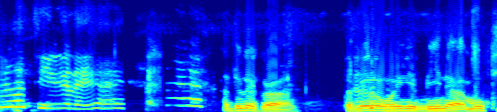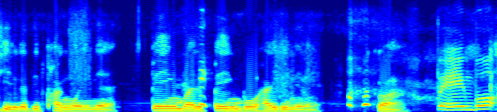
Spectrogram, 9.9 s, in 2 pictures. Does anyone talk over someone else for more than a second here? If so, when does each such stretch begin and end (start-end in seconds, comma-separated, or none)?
none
